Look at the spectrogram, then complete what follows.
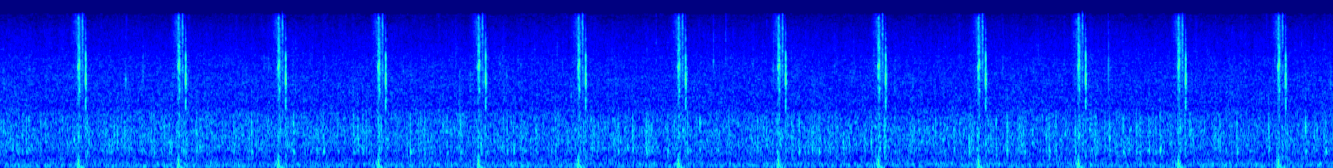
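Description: A clock ticking steadily, one sharp tick each second, over a steady hiss.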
